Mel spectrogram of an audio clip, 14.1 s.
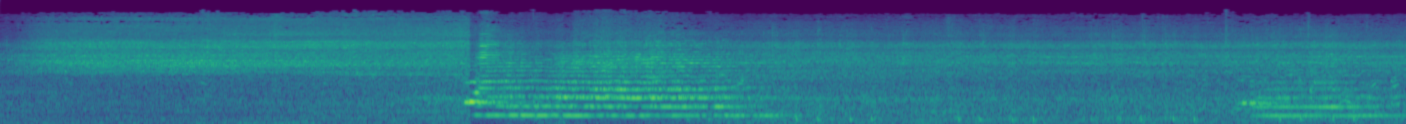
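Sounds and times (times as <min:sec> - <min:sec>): train rumble: 0:00.0 - 0:14.0
locomotive horn: 0:04.6 - 0:08.0, 0:12.4 - 0:14.0.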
